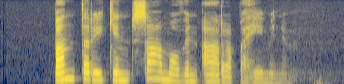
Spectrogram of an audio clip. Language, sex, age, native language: Icelandic, female, 30-39, Icelandic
